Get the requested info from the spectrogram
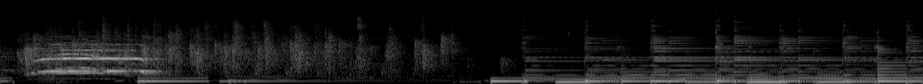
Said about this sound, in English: Can we have another round of applause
